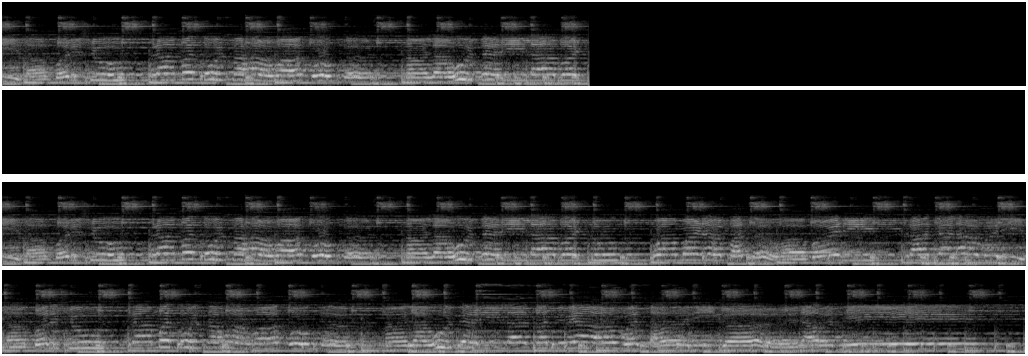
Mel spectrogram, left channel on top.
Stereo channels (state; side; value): drops out; left; at 5.9 s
